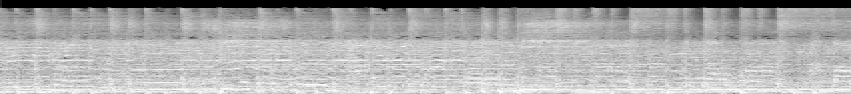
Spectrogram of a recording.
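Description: A live rock band playing loud punk rock, with electric guitars and drums running steadily throughout.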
